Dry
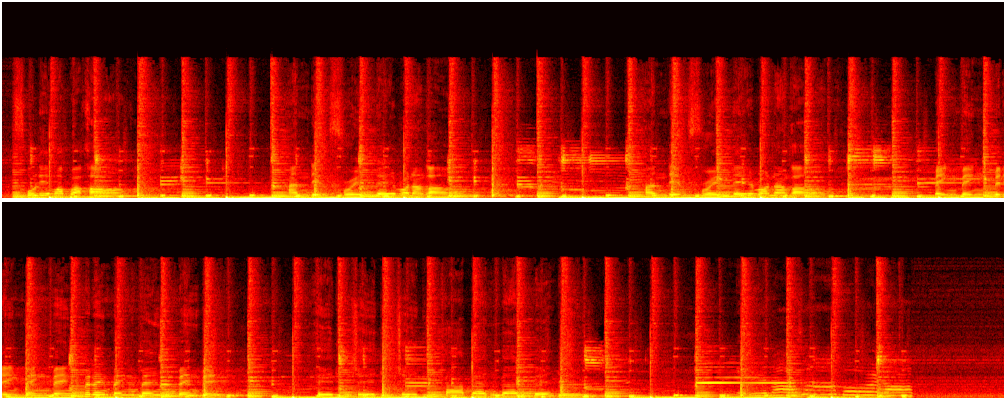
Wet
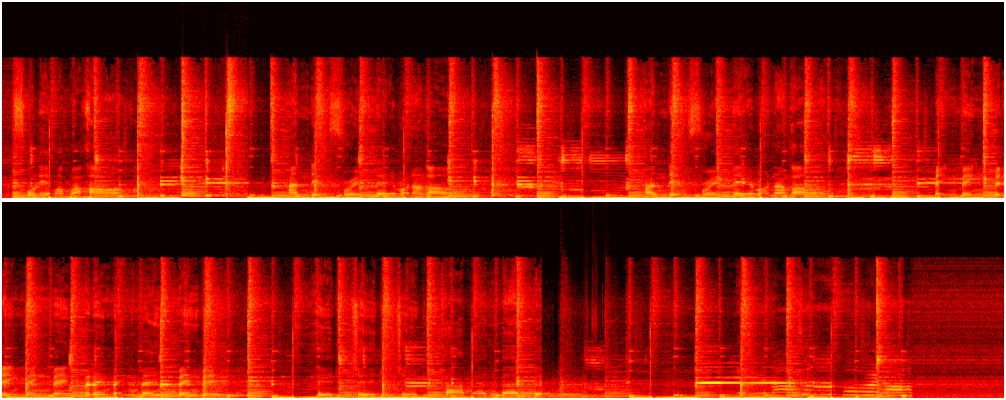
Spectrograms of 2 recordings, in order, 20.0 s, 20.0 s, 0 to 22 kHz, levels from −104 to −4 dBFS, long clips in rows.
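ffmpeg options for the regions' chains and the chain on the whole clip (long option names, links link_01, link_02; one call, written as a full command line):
ffmpeg -i in.wav -filter_complex "[0:a]asettb=1/sr,asplit=3[link_01][link_02][link_03];[link_01]atrim=end=1.794[link_04];[link_02]atrim=start=1.79:end=2.46,asetpts=PTS-STARTPTS,afade=type=in:duration=0.004:curve=qsin,afade=type=out:start_time=0.666:duration=0.004:curve=qsin,highpass=frequency=290:width=0.5412,highpass=frequency=290:width=1.3066,acontrast=82[link_05];[link_03]atrim=start=2.456[link_06];[link_04][link_05]acrossfade=duration=0.004:curve1=hsin:curve2=qsin[link_07];[link_07][link_06]acrossfade=duration=0.004:curve1=qsin:curve2=hsin,asettb=1/sr,asplit=3[link_08][link_09][link_10];[link_08]atrim=end=15.414[link_11];[link_09]atrim=start=15.41:end=16.26,asetpts=PTS-STARTPTS,afade=type=in:duration=0.004:curve=qsin,afade=type=out:start_time=0.846:duration=0.004:curve=qsin,lowpass=frequency=1100:poles=1,acompressor=threshold=-36dB:ratio=5:attack=3.2:release=140:knee=1:detection=peak,asoftclip=type=hard:threshold=-37.5dB[link_12];[link_10]atrim=start=16.256[link_13];[link_11][link_12]acrossfade=duration=0.004:curve1=hsin:curve2=qsin[link_14];[link_14][link_13]acrossfade=duration=0.004:curve1=qsin:curve2=hsin,highshelf=frequency=5300:gain=9.5,acompressor=threshold=-29dB:ratio=10,equalizer=frequency=250:width_type=o:width=0.67:gain=-6,equalizer=frequency=1600:width_type=o:width=0.67:gain=9,equalizer=frequency=10000:width_type=o:width=0.67:gain=10,volume=-5.5dB" out.wav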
